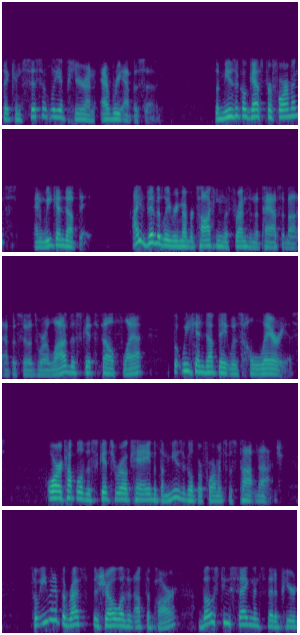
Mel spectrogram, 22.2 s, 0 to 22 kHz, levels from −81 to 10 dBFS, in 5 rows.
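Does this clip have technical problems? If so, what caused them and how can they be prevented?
Yes. Throughout the speech, iLBC codec damage is plainly audible. Nothing above 4 kHz survives, and each frame's excitation is coded independently, leaving a rough, slightly synthetic texture that fits 20 ms frames at 15.2 kbps. Unlike a simple band-limit, roughness also colours the remaining band. Prevent it by sending or storing the audio with a wideband codec at a higher bitrate.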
